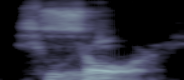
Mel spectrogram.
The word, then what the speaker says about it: saor: And then we could also add Sur, which is like it's just means freed. But I figured that would be too many words. But it's spelled SAOR for Sore.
